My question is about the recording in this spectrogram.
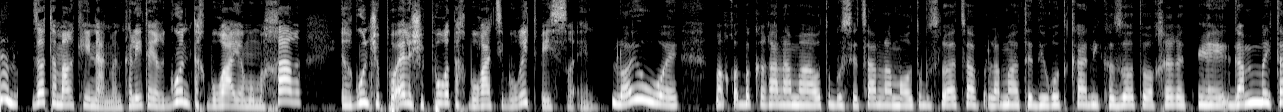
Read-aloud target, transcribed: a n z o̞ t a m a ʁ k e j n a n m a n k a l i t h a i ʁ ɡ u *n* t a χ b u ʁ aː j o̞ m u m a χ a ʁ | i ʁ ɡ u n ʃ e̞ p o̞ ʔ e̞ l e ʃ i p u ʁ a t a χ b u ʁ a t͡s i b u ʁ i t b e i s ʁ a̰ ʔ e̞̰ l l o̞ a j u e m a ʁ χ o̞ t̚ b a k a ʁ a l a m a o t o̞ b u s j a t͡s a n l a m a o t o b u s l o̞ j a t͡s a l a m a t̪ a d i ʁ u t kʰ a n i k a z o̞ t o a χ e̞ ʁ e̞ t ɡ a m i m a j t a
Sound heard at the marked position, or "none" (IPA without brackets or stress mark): n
